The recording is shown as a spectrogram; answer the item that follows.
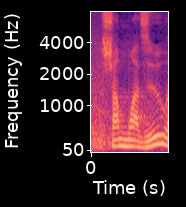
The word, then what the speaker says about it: Chamoiseau: How do you pronounce that name in French? Anybody? Chamoiseau.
